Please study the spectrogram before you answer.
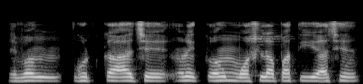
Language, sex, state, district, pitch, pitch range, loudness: Bengali, male, West Bengal, North 24 Parganas, 170 Hz, 165-175 Hz, -18 LUFS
